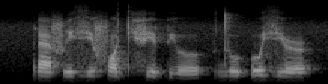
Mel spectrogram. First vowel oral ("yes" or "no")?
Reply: yes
